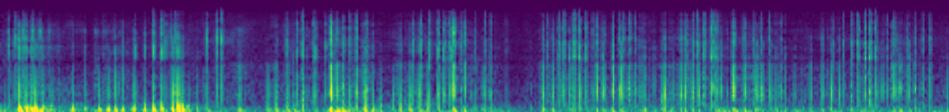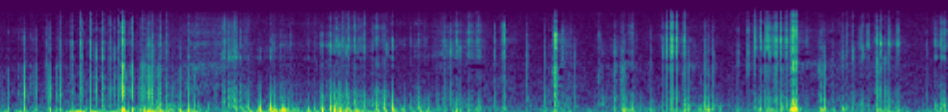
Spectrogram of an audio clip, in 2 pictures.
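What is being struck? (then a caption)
Ridged plastic rice paddle. Fingernails scratch a beige, ridged, textured plastic rice paddle, which is briefly moved close to the camera. The result is a quiet, steady run of dense, raspy scratching with bright, crackly detail over a soft low rumble, each stroke stopping short with no ring.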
